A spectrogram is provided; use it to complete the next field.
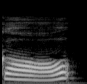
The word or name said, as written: gou3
